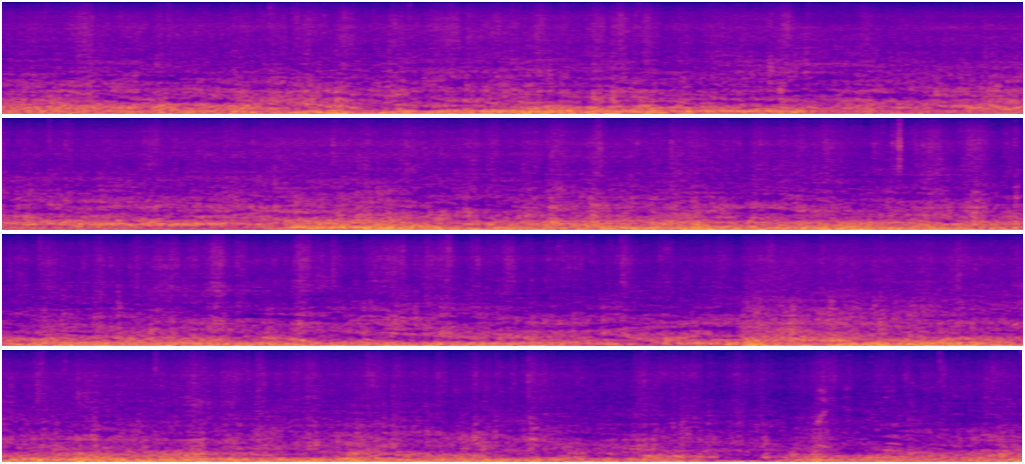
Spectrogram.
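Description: A vehicle driving along a rough dirt road, heard from inside: steady low engine and tyre rumble with road noise, easing off twice, about a third of the way in and again about two-thirds in.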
